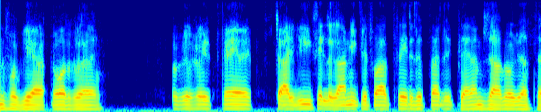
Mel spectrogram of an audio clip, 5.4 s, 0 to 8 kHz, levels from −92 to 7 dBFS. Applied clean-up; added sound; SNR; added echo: neural diffusion model UNIVERSE++.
